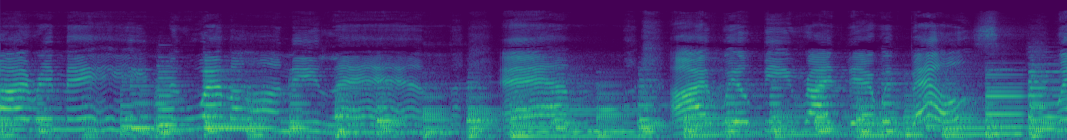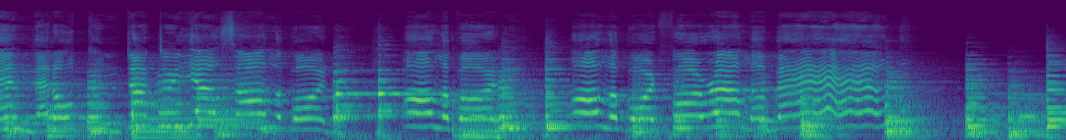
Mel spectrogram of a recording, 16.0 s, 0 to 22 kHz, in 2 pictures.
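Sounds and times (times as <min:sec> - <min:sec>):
woman singing with vibrato: 0:00.0 - 0:14.9
piano accompaniment: 0:00.0 - 0:16.0.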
